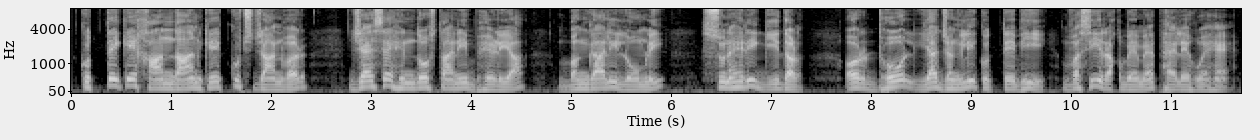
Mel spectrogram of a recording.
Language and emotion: Urdu, neutral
